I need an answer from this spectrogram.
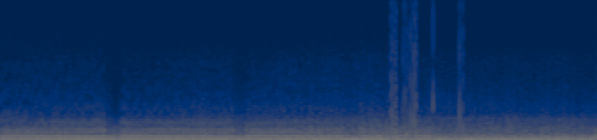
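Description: Supermoto motorcycle engine accelerating away, its pitch climbing through two upshifts, about one and two and a half seconds in, then running at a steadier speed.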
